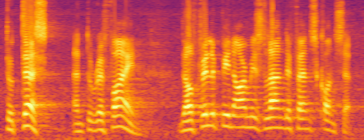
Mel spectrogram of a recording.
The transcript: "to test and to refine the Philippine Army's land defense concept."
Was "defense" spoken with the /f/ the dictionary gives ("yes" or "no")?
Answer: yes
